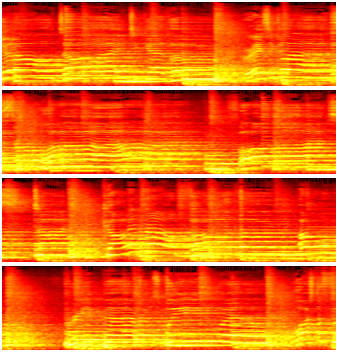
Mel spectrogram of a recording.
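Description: Teenage boys' vocal group singing with acoustic guitar accompaniment, a lead voice over sustained harmonies. The sound dips briefly about three-quarters of the way through, then comes back in full.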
